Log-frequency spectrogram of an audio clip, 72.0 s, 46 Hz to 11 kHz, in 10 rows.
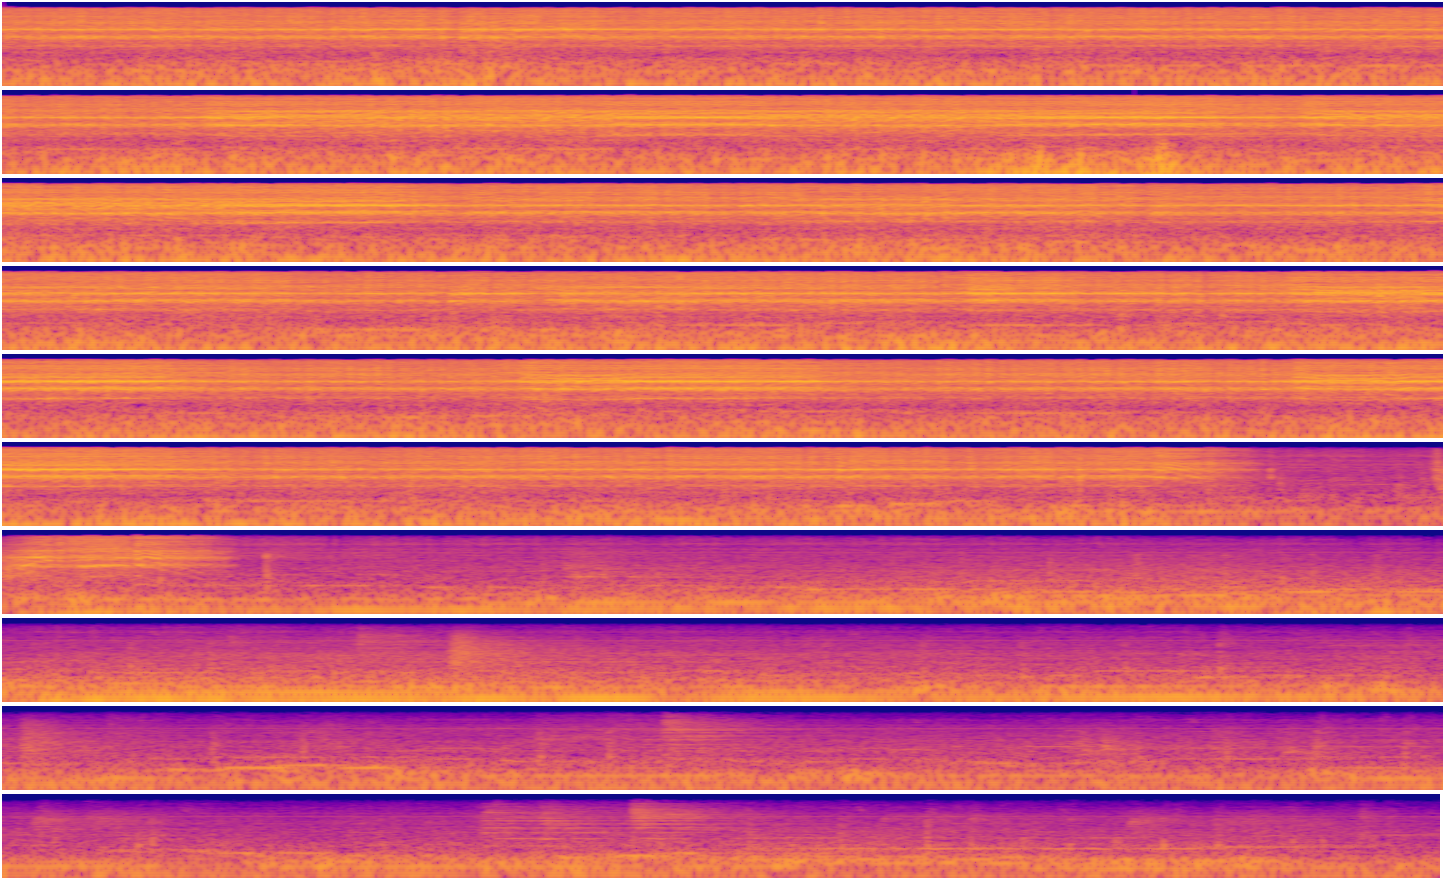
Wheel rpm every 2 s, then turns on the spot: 160, 160, 160, 160, 160, 160, 160, 160, 160, 160, 160, 160, 160, 160, 160, 160, 160, 160, 160, 160, 150, 40, 10, 0, 0, 0, 0, 0, 0, 0, 0, 0, 0, 0, 0, 0.
none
